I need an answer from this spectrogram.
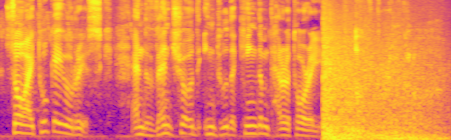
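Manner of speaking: ordinary delivery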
